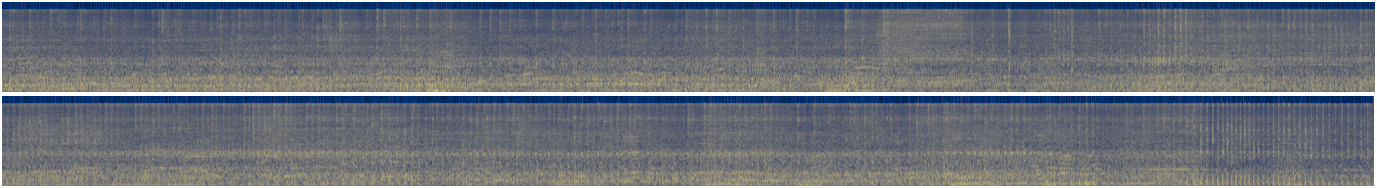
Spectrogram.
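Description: Several motorcycle engines running steadily in a well-of-death drum, under a crowd's voices.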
